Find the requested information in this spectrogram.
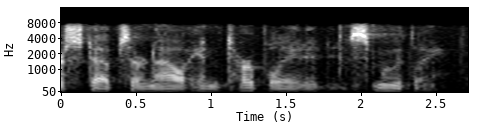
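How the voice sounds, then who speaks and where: Speaking fairly slowly, a man uses a plain, everyday voice whose pitch varies in an ordinary way. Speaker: software instructor. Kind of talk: tutorial. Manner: casual, with filler words.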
